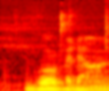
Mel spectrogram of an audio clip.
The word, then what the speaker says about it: Gorbadon: Do you pronounce it Garbadon? – Gorbadon. – Gorbadon. – Like Gorbachev? – Ooh, yeah.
